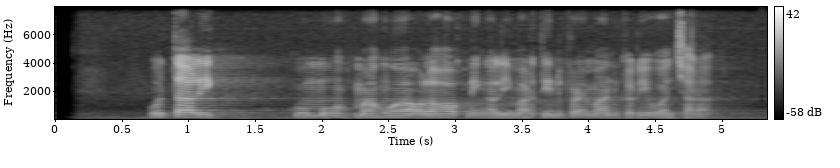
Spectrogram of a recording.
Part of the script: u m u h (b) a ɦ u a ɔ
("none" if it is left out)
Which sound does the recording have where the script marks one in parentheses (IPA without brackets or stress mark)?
m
